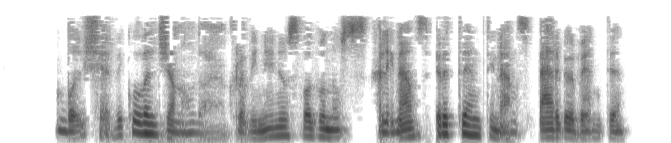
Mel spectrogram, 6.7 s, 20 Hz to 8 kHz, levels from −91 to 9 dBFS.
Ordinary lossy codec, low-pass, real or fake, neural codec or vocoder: MP3, 24 kbps; 7.2 kHz; fake; codec, 16 kHz, 1 kbps, X-Codec, HuBERT features, trained on LibriSpeech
